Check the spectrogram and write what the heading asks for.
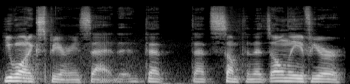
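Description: A man co-hosting a podcast with an easygoing, mid-pitched voice. He explains things patiently and step by step. He often pauses on uh and um. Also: creaky. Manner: laid-back, explains step by step with fillers. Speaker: podcast co-host explaining facts. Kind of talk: casual explanatory chat.

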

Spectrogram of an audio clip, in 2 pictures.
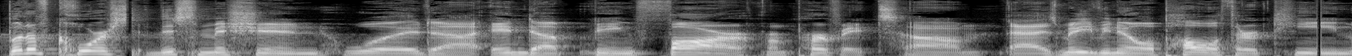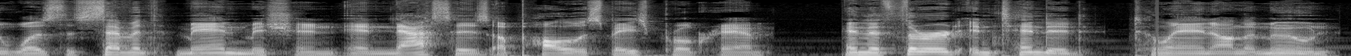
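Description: Bright-voiced man hosting a podcast. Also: mid-range voice, measured pace. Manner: hesitant, self-correcting, jokey. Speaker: podcast host. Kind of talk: casual podcast storytelling.

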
